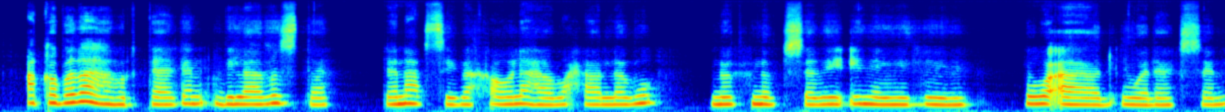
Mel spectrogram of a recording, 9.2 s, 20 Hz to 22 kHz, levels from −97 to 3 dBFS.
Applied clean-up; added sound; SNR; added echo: neural mask model DeepFilterNet 3.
